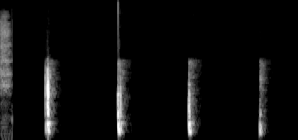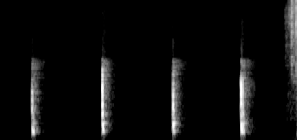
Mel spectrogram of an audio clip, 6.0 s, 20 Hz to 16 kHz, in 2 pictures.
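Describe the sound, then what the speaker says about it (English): A regular series of sharp, knock-like pulses from a pulsar's radio signal converted to sound repeats about every 0.7 seconds in otherwise total silence. Each hit is brief and percussive, evenly spaced like a slow heartbeat. "When the signal is turned into sound, it doesn't just beep or tick"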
